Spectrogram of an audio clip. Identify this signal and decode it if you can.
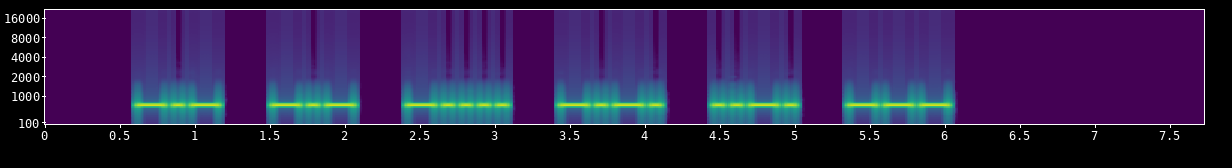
Morse code, heard as a keyed tone, about 20 wpm, spaced as for 15 wpm, 700 Hz. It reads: KK6CFO
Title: 219 Lesson 35g - Number 0 - Call Signs 20wpm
